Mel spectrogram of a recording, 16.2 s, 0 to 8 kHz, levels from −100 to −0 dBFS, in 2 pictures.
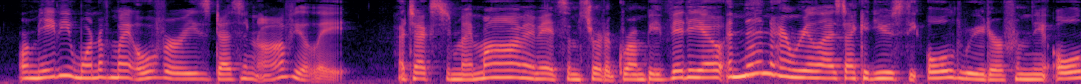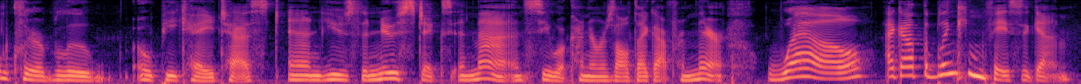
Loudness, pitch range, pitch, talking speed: -26 LUFS, 160-230 Hz, 190 Hz, 220 wpm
